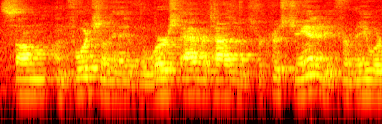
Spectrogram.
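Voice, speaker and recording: With audible room echo and noticeable background noise, a man talks at a fairly quick pace and a medium pitch. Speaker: chiropractor. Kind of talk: memorial eulogy. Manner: loud.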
